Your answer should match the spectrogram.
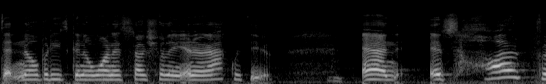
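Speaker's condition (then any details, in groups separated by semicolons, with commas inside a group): Cerebral palsy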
